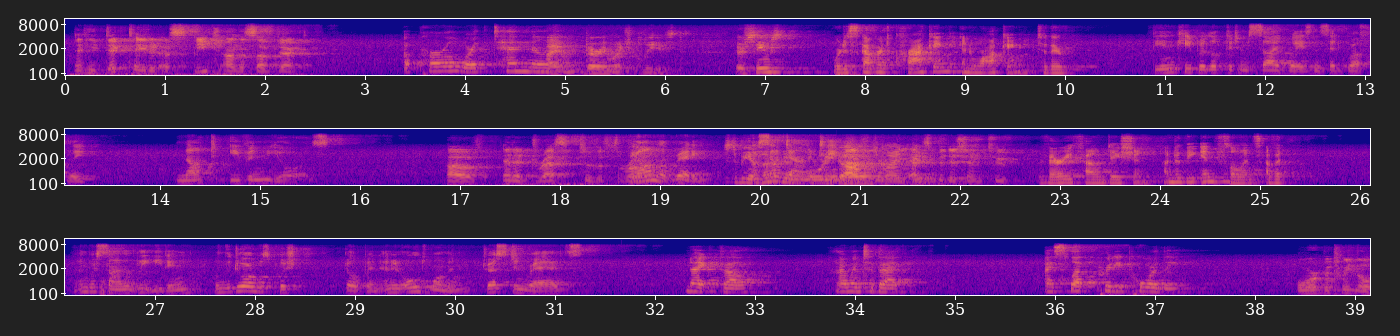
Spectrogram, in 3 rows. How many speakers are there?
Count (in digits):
5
